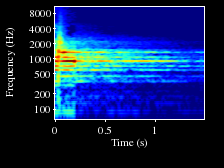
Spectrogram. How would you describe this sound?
click sfx8
This is a pack of effects for user-interaction such as selection or clicks. It has a sci-fi/electronic theme.
click, effects, feedback, fx, icon, interaction, response, select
